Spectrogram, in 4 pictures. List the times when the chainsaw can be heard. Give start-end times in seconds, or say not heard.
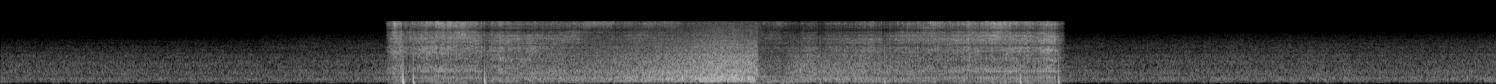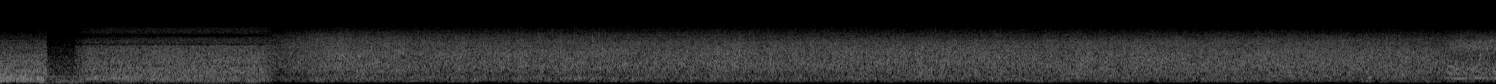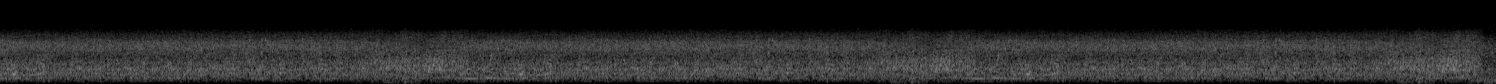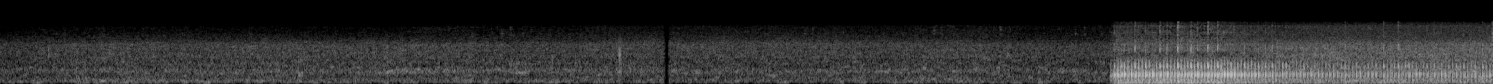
3.9-10.7, 56.0-59.7.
